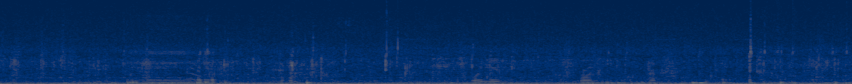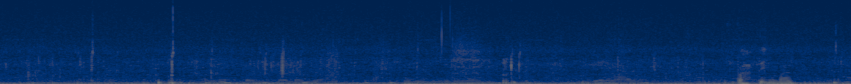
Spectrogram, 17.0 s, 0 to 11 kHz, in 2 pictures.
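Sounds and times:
light clicks and crackles: 0.0 - 14.1, 16.7 - 17.0.

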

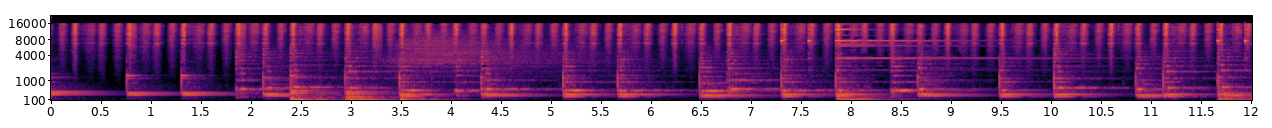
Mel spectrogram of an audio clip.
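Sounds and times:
quick high ticking rhythm: 0.0 - 12.0.

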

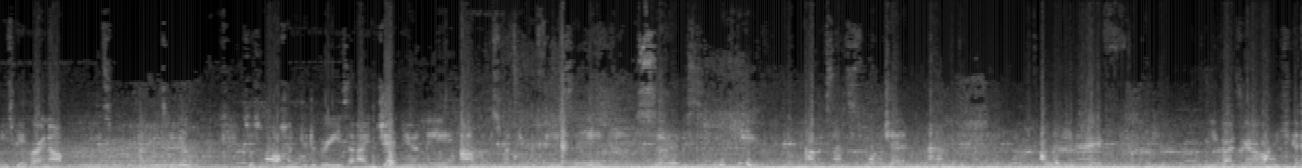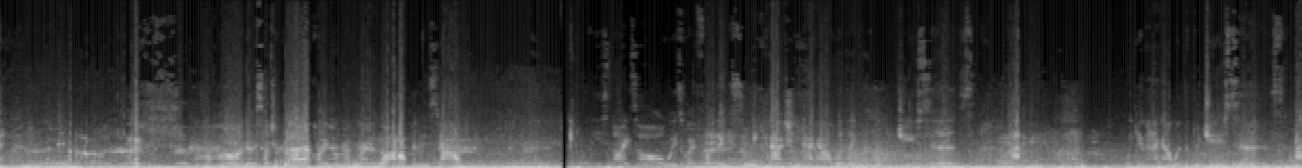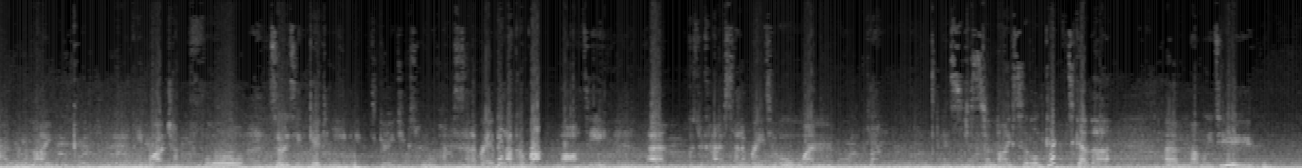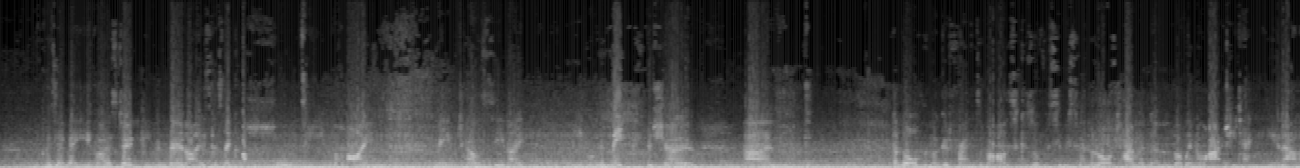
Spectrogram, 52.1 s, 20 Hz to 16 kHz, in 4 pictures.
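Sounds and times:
woman talking: 0.0 - 11.4, 12.0 - 17.9, 18.8 - 23.6, 24.3 - 38.8, 39.4 - 47.2, 48.0 - 52.0
car cabin road rumble: 0.0 - 52.0.

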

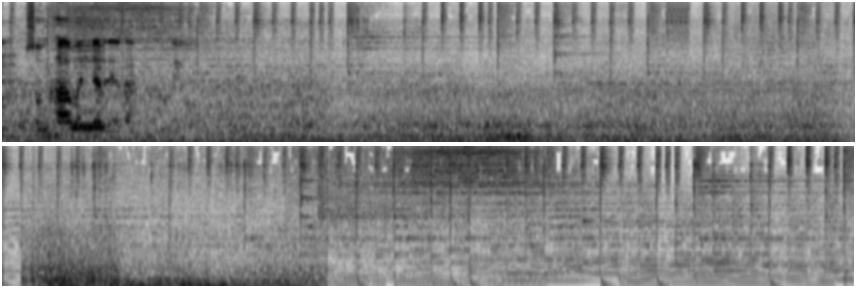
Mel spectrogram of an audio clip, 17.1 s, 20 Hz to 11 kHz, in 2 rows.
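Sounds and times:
car driving on a highway: 0.0 - 11.8
background music: 0.0 - 17.0.

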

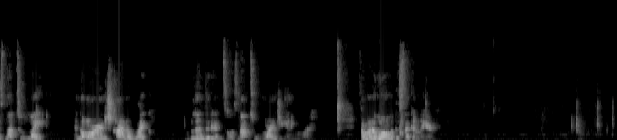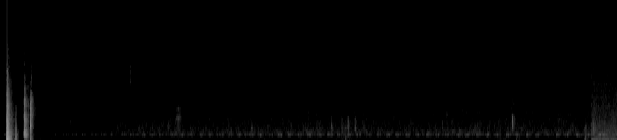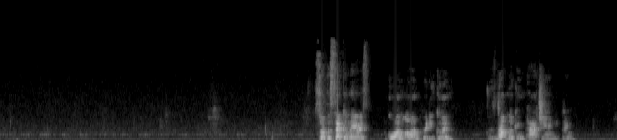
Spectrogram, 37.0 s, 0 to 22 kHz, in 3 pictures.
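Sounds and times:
steady low hum: 13.7 - 37.0.

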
